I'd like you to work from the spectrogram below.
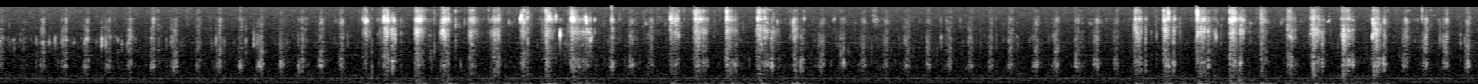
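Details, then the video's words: Rabbit chewing watermelon with fast rhythmic crunching, about three bites per second in long runs, moist clicks and brief pauses, a quiet mains-like hum underneath. "Rabbit eating a watermelon"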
